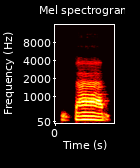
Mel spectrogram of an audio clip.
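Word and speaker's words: باب: So alif is an apple letter. So it is bab, apple. Okay. It's not bab, like in Urdu or like in English, like Bob.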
